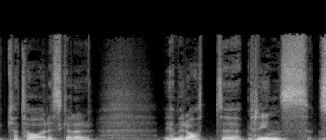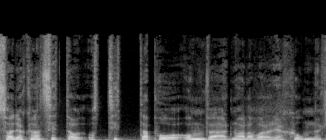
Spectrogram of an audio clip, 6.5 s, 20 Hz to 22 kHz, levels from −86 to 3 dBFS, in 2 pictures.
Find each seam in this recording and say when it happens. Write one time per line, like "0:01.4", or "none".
0:03.2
